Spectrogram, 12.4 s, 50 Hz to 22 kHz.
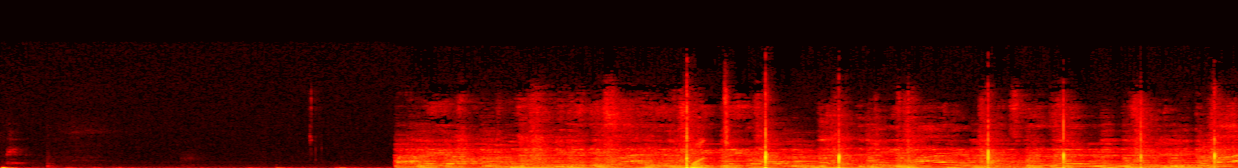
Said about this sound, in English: And he's singing at the piano, and you can see the audience clapping on 1 and 3. Now, if you kind of pay attention, about 40 seconds in, something happens. You can clap with the audience on 1 and 3.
